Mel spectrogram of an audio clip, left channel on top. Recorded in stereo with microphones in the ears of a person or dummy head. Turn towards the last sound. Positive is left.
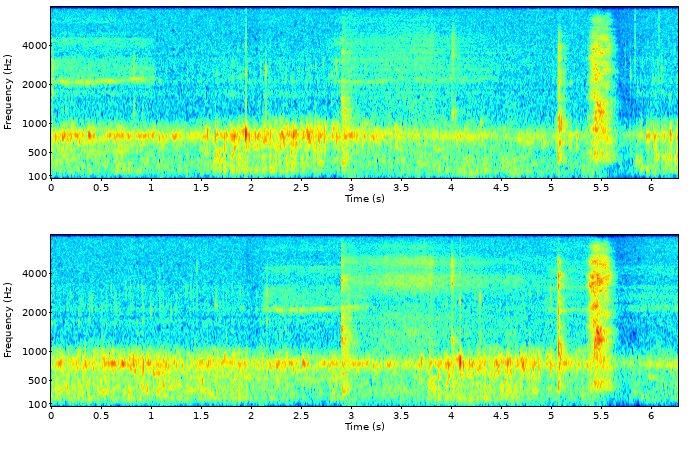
turn(degrees=-55)  # may be behind; listen again after turning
